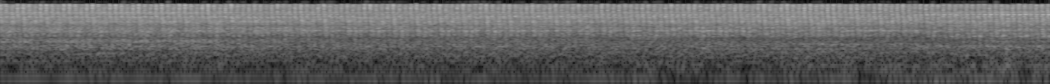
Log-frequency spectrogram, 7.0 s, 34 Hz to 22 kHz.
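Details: 2018 Audi A3 1.5 TFSI at idle: fast light ticking, roughly three a second, over a steady idle; the cause is not yet known.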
